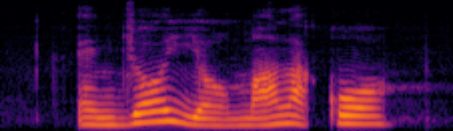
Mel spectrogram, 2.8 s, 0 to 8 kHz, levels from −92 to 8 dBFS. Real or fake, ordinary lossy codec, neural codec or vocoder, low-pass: fake; none; codec, 16 kHz, 16 kbps, FreqCodec, smaller model; none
